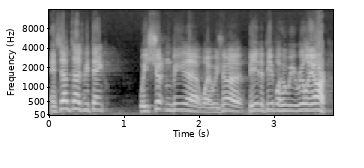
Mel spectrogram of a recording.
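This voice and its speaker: Guy preaching, kinda high voice, bright and crisp, reads verses slow and acts out little scenes. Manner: conversational preaching, quoting scripture slowly and acting out everyday scenes. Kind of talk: sermon.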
